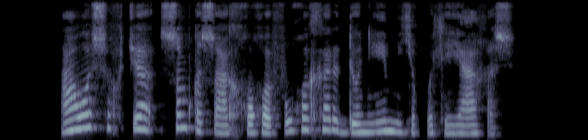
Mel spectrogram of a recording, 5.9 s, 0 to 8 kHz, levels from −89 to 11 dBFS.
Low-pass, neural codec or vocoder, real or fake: 7.2 kHz; none; real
